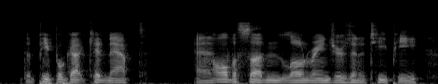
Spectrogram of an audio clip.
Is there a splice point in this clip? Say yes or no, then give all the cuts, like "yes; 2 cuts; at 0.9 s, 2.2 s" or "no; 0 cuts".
yes; 1 cut; at 2.1 s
